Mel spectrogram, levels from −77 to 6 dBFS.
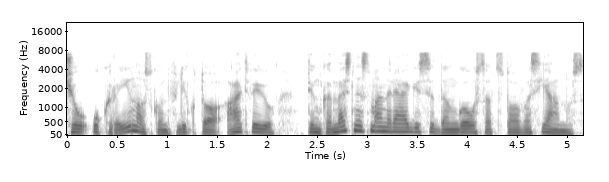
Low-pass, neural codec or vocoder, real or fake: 7.2 kHz; none; real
